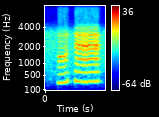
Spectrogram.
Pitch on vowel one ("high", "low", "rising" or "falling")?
rising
